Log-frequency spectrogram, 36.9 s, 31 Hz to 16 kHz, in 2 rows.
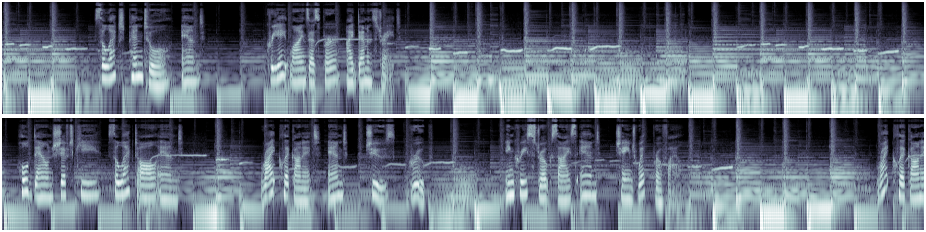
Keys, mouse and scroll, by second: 2.3-3.4 scroll down 2, 3.9-5.2 scroll down 2, 5.2 space, 12.6 ctrl+click, 16.2 ctrl+click, 22.1 Escape, 26.1 shift+click, 27.4 shift+click, 28.4 right click.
